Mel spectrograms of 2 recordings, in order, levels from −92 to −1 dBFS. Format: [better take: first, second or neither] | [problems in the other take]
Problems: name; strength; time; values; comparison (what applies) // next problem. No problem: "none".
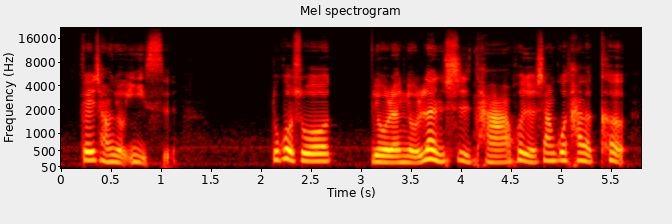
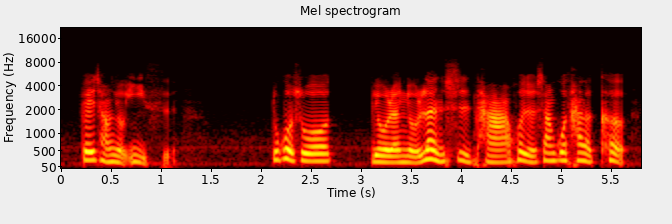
first | muffled; slightly; fading above 3.5 kHz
